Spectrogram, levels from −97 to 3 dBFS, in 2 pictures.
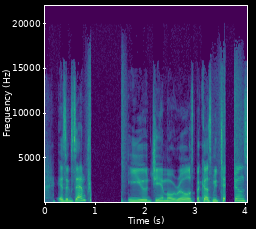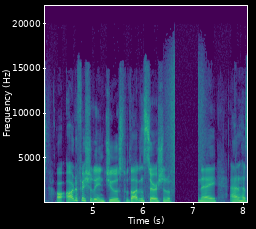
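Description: At 0.79 to 1.65 s, after "rules because" at 3.32 to 4.07 s, and after "are artificially induced without" at 6.36 to 7.32 s, a wireless microphone squelch dropout occurs. The fading radio signal brings rising hiss before the receiver mutes for 0.61, 0.18 and 0.48 s. That hiss sets it apart from a clean digital gap.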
